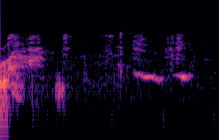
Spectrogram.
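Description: Faint small waves lapping at a reedy lakeshore, with a brief soft whine about a second and a half in.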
